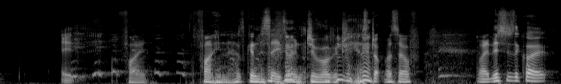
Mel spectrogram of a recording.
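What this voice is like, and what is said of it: Usual voice. Nothing is said of it.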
